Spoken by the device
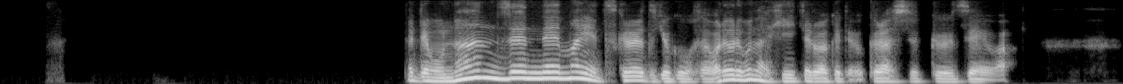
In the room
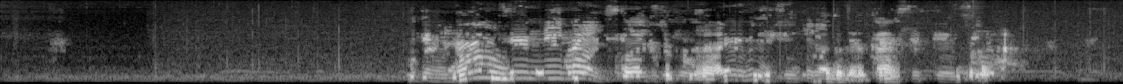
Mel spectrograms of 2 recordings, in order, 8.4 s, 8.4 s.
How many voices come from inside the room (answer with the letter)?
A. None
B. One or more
A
